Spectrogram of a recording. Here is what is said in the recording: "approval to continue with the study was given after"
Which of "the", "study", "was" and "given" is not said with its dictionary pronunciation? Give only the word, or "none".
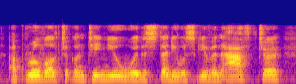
none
